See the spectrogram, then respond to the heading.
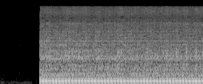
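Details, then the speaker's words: Generac MegaForce 6500 generator, about 20 years old with 71 hours, running at adjusted governed high speed of 61.4–61.5 Hz. Steady, even drone with no misses or surges; it runs normally. "all right we got the machine going and we've adjusted the high speed right here [Applause] 61.4 61.5 hertz is where you want it to be"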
